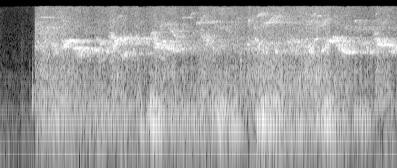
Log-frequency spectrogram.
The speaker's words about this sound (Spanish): Huele a tierra mojada, a fruta fresca y a gallinaza. Hace calor y los ruidos de los pájaros se escuchan sin cesar. Es el Banco de Semillas y el Laboratorio de Control Biológico los que se ubican en medio de árboles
